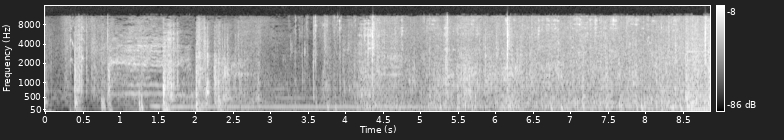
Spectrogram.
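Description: Hooves clip-clop from a horse in the video game Red Dead Redemption 2, with a whinny and thuds in a busy outdoor scene and no one talking.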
